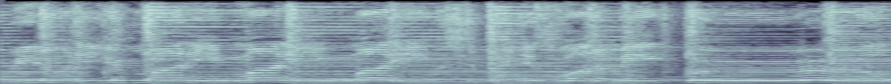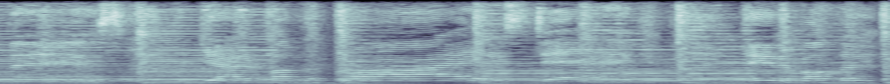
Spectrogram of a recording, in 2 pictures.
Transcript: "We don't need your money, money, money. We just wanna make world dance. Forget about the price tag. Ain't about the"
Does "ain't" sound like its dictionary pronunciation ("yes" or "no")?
no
